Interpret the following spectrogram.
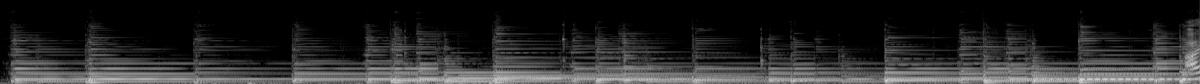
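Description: Steel-string acoustic guitar with a capo, playing strummed chords with a fresh stroke about every second and the chords changing as it goes: the first guitar track of a song demo being recorded.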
